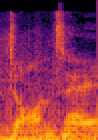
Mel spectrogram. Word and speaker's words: Dante: So, how do I Dante is how you say his name.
